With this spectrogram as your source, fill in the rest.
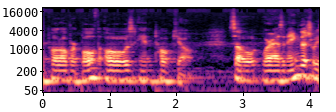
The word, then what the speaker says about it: Tokyo: So that K, kyo becomes one syllable. So to represent that, the to and the ki, the ki and the yo and the you have all been written together to represent one syllable, Tokyo. 2 syllables actually. The kyo is short, and then it's drawn out to O, Tokyo. So Tokyo has 2 long O's.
